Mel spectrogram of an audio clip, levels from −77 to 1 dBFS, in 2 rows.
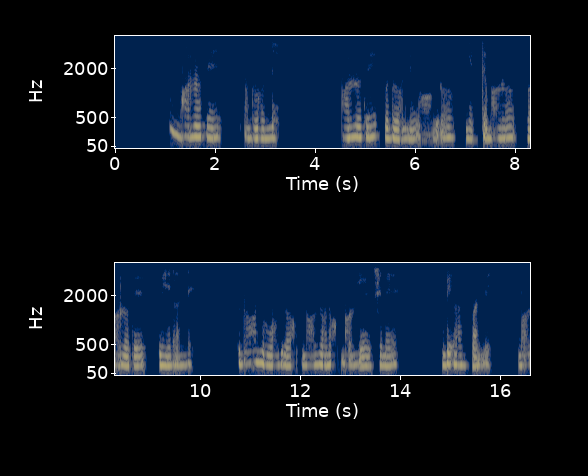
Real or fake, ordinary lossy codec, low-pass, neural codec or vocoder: fake; Opus, 32 kbps; 3.6 kHz; codec, 16 kHz in and 24 kHz out, 1.1 kbps, FireRedTTS-2 codec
